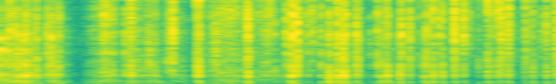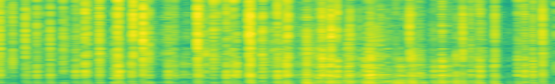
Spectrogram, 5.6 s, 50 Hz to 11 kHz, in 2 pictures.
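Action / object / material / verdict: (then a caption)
scrape / cloth-bound hardcover book / cloth / none. Long black nails rapidly tap and scratch the red cloth cover of a hardcover book lying flat. The result is a quick, continuous run of short, dry, scratchy taps with a bright, brushing texture and a slight tonal emphasis around 1.2 kHz. The taps have almost no ring.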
